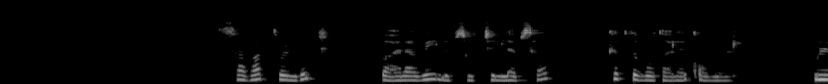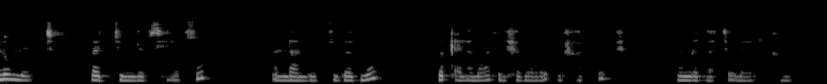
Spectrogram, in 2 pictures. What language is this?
Amharic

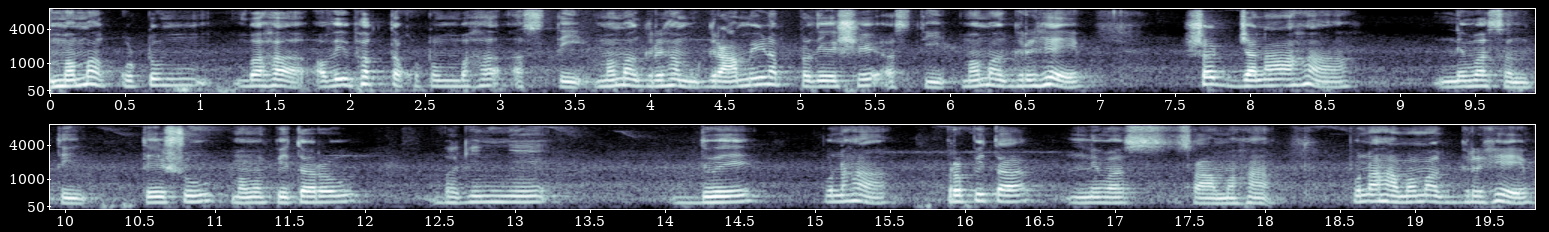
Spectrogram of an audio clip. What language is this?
Sanskrit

